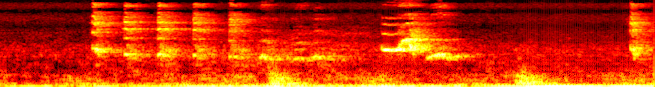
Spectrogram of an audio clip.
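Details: Cockatiel calling with a series of short, harmonic, chirping notes, then a brighter squeaky note and a final chirp, over a steady low background hum.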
